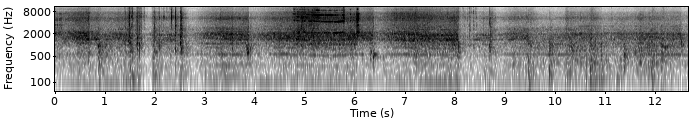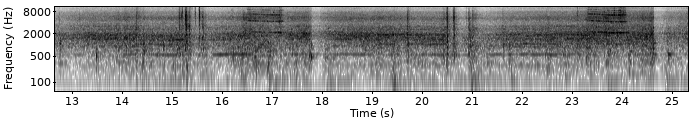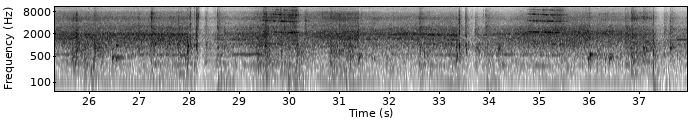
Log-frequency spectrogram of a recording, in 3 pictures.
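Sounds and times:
firewood processor running: 0:00.0 - 0:37.9
high metallic squeals: 0:04.6 - 0:06.1, 0:16.4 - 0:17.4, 0:23.3 - 0:24.2, 0:29.5 - 0:30.2, 0:34.7 - 0:35.6.

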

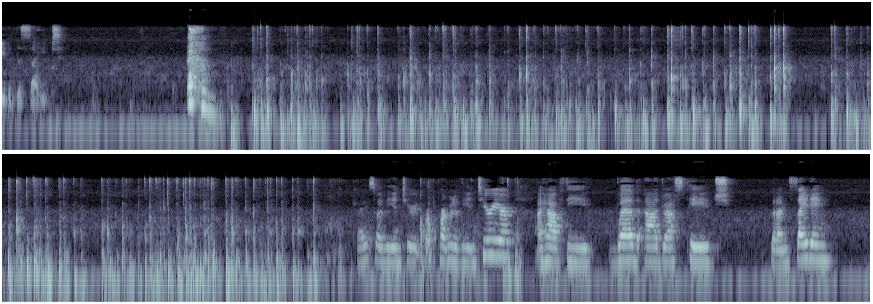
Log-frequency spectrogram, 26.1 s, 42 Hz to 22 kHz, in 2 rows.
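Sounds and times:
computer keyboard typing: 0:03.4 - 0:17.9, 0:19.2 - 0:19.6, 0:20.5 - 0:20.9.

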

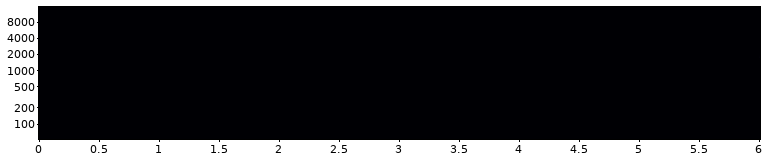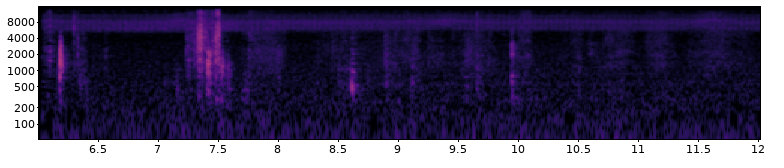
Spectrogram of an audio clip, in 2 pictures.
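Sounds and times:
steady high hiss: 0:06.0 - 0:12.0
paper rustling and scraping: 0:07.2 - 0:12.0.

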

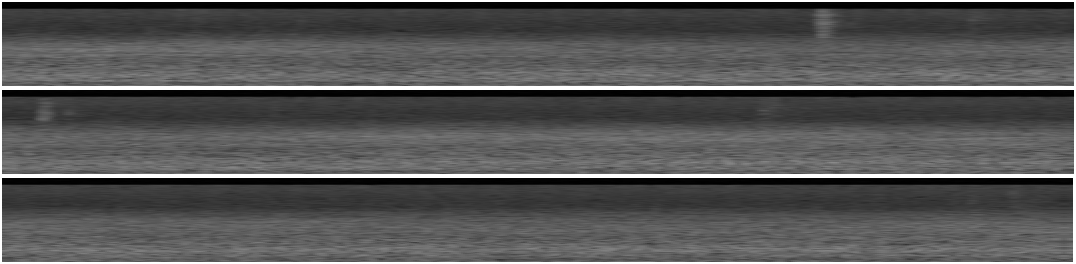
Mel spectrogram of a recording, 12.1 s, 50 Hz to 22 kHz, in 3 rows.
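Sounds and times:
jet engines at taxi power: 0:00.0 - 0:12.0.

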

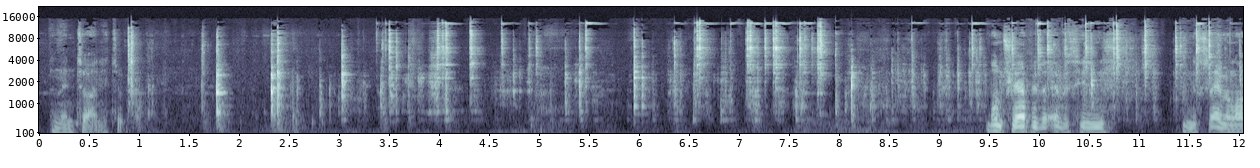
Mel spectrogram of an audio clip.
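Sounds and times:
metallic clicks of hand tools: 0:02.4 - 0:12.0.

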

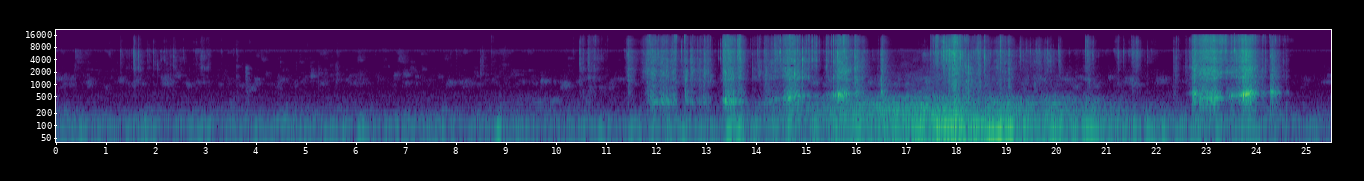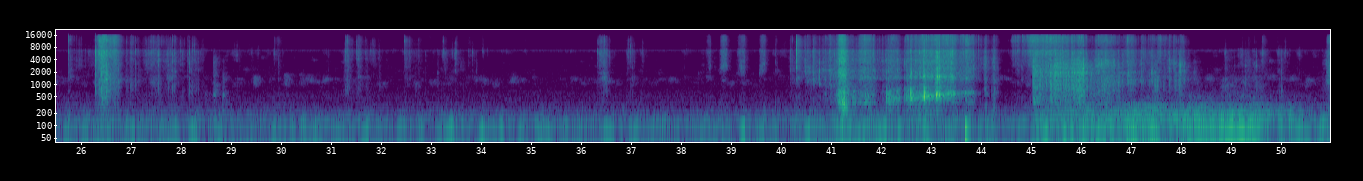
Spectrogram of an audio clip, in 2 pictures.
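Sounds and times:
pebbles clattering on a tabletop: 0:10.4 - 0:24.6, 0:25.8 - 0:29.0, 0:40.2 - 0:48.3.

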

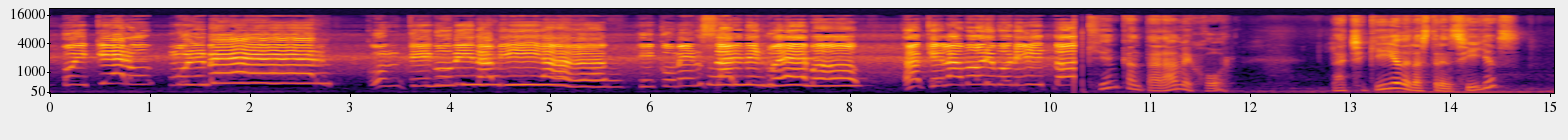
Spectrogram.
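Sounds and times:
high yodel-like singing voice: 0:00.0 - 0:10.3.

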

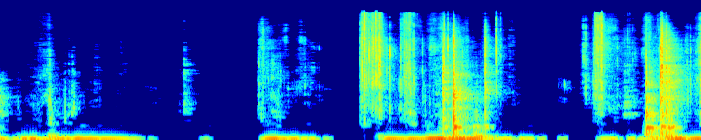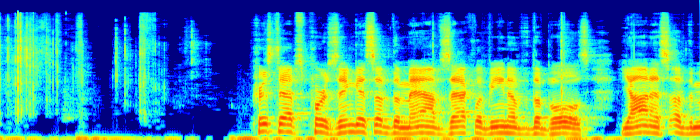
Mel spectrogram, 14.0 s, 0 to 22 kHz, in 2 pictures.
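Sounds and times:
foil wrapper crinkling and tearing: 0:03.6 - 0:05.0, 0:05.8 - 0:09.0
scissors cutting: 0:05.8 - 0:06.3.

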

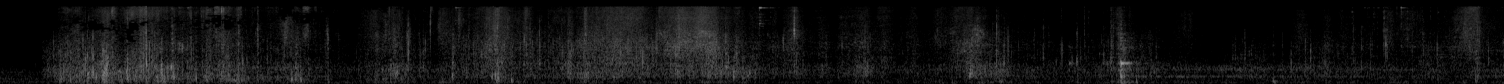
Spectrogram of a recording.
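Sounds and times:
footsteps on snow: 0:00.4 - 0:10.4, 0:11.2 - 0:15.0
backpack rustling and clicking: 0:00.5 - 0:05.7, 0:09.7 - 0:15.0.

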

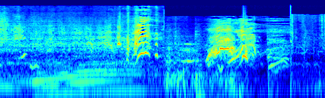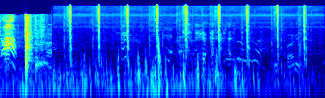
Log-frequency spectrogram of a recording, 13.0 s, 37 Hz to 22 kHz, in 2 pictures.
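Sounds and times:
people shrieking and laughing: 0:00.3 - 0:03.3, 0:04.1 - 0:05.8.

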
